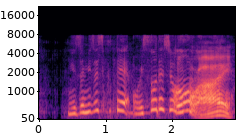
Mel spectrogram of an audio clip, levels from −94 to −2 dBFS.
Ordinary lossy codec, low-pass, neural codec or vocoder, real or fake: none; none; codec, 16 kHz, 4.8 kbps, FACodec; fake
